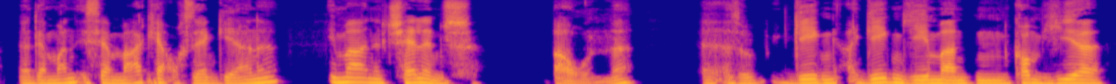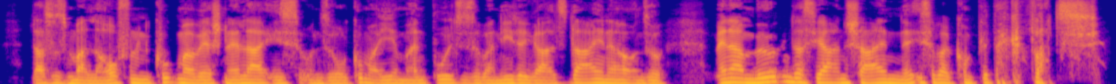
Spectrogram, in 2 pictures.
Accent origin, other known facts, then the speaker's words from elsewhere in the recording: North Rhine-Westphalia, Germany; Ich bin sehr, sehr im Ruhrgebiet aufgewachsen. Da hat man sehr derben Humor.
